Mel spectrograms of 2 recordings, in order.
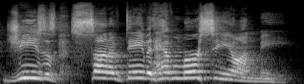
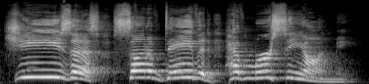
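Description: First: Calling out louder, pleading; crying out. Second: Pleading cry, higher and louder; the beggar crying out again, louder. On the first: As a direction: cry out to Jesus for mercy. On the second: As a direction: call out again, more desperate. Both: Acted. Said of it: "begins to cry out to Jesus".

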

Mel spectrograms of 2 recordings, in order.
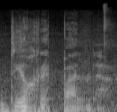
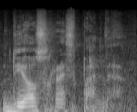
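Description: First: "Dios respalda" dropped to a slow, much softer, almost whispered echo; slow, barely-there "Dios respalda"; hushed echo. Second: "Dios respalda" said slowly and softer, each word weighed; slow soft emphasis. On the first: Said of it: "echo of the refrain, near whisper". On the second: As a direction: let "Dios respalda" land slowly and gently. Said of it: "repeated sermon line, slowed". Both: Acted.

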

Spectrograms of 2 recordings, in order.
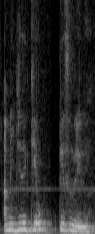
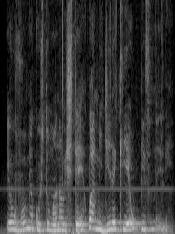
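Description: First: Said in the usual way. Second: Louder, higher bitter declaration; bitter outburst. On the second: Acted. Prisoner declares his resignation loudly to the delegado. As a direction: throw the line out with force.

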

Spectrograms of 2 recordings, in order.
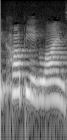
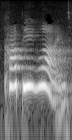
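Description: First: Said in the usual way. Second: High, loud, drawn-out mocking echo; scornful growl. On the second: A narrator's reading. Gamekeeper repeating the student's complaint, scornful growl. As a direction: throw the phrase back slowly in disbelief. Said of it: "Hagrid growled".

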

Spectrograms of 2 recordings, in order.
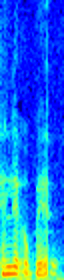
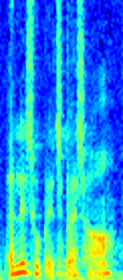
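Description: First: Said in the usual way. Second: "little bit better" with crisp, sounded T's; proper enunciation on "little bit better"; pronounced T's. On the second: Shown as a demonstration. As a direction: say "little bit better" carefully, hitting each T. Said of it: "pronouncing my T's and stuff".

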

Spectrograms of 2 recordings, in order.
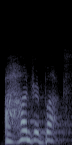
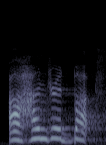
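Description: First: Said in the usual way. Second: A hundred bucks stretched slowly, each word weighed; drawn out slowly. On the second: Shown as a demonstration. Preacher slowly repeating the tiny debt for contrast. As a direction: linger on A hundred bucks to mock the small sum.

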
